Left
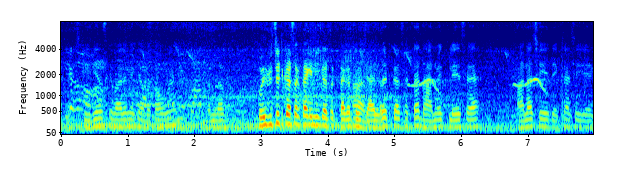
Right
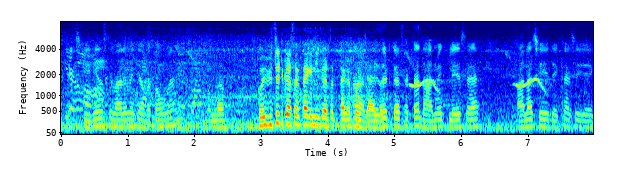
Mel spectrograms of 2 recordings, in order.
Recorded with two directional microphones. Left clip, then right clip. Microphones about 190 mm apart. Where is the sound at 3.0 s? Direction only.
15° right (ahead or behind).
